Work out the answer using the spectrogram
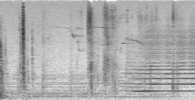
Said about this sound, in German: In diesem Moment öffnete sich die Fahrertür.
